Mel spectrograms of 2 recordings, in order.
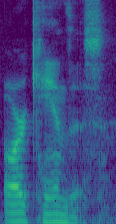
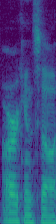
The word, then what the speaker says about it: Arkansas: an argument here because the Arkansas River goes into Kansas but we pronounced the river name as Arkansas my daughter who grew up in Arkansas hates it when I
